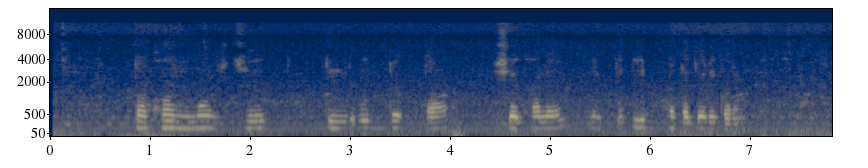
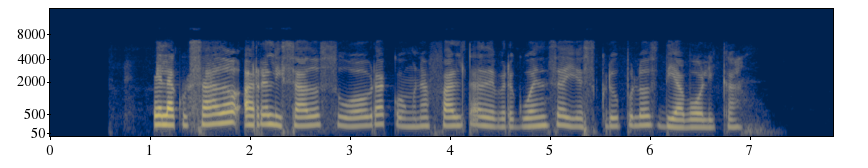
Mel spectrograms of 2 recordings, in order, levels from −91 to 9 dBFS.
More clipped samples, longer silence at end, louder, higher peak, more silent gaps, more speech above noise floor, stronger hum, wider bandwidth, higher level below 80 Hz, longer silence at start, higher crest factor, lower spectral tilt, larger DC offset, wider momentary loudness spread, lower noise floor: neither; second, 0 s vs 0.9 s; second, -32 LUFS vs -24 LUFS; second, -12 dBFS vs -4 dBFS; neither; second, 19 dB vs 61 dB; first, 50 Hz at -55 dBFS vs none; first, 11.5 kHz vs 7.2 kHz; about the same, -56 dBFS vs -60 dBFS; second, 0.05 s vs 1.05 s; about the same, 20 dB vs 20 dB; about the same, -7 dB/octave vs -6 dB/octave; neither; first, 23 LU vs 14 LU; second, -50 dBFS vs -84 dBFS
